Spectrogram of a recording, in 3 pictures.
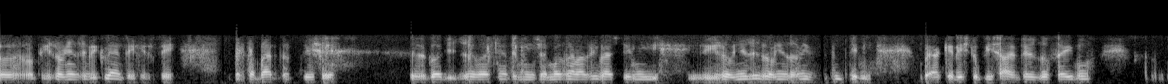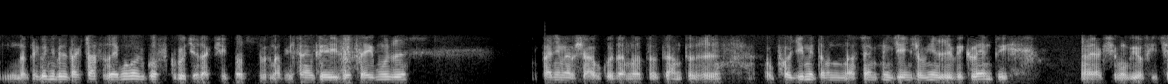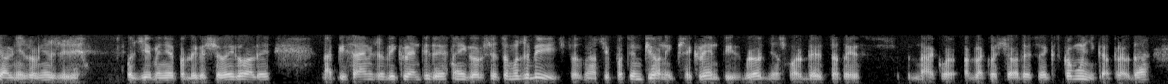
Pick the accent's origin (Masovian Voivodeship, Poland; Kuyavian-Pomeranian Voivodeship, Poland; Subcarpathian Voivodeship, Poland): Masovian Voivodeship, Poland; Ciechanów; jestem z Ciechanowa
